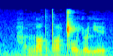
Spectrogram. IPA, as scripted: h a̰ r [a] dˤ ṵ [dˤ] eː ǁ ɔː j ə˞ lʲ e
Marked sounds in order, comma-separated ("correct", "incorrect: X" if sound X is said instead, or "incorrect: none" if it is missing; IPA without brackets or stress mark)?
correct, correct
